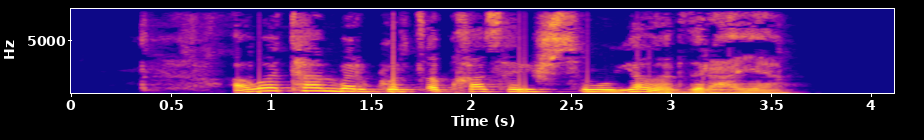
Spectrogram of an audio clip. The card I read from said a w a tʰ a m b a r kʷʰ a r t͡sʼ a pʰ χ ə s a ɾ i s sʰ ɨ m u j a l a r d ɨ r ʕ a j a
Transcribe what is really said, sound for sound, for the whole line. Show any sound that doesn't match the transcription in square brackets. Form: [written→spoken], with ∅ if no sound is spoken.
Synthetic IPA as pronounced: a w a tʰ a m b a r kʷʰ a r t͡sʼ a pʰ χ [ə→a] s a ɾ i [s→ʂ] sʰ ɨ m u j a l a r d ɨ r ʕ a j a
